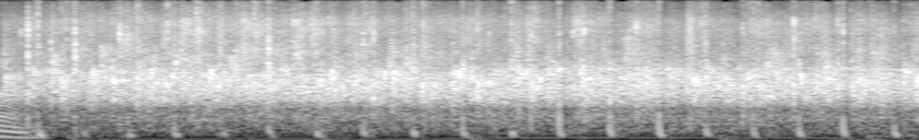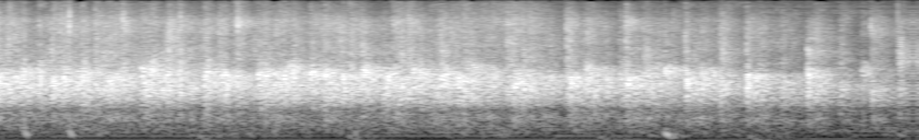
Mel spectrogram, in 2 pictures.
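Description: Sustained applause from an audience, dense and steady clapping filling the space for several seconds before beginning to thin out at the end.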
